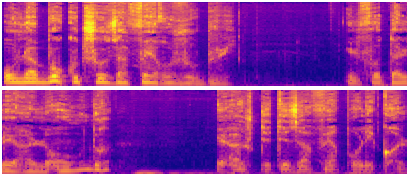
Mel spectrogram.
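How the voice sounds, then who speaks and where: A man's put-on character voice, rumbling and fairly low-pitched, with very wide pitch swings, a moderate pace, and long, frequent pauses. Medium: read story. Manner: grumbling, drowsy.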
